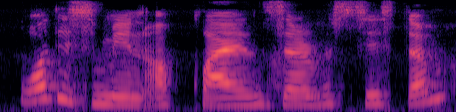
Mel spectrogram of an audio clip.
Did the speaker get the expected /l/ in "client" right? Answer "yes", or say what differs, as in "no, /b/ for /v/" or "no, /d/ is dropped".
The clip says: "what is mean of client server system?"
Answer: yes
